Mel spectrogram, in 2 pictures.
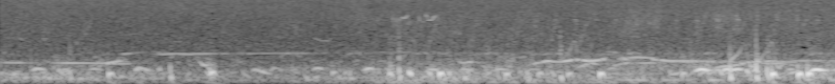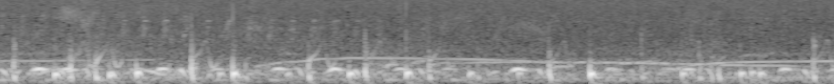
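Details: Morning lek of greater sage-grouse in the sagebrush of North Park, Colorado, birds in courtship display; quiet start building into dense bubbling pops and gulping plops from several displaying birds, with a faint sliding whistled tone above.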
